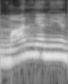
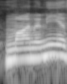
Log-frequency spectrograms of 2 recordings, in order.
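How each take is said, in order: First: मान्यनीय with an extra ya; wrong form. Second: माननीय said clearly as maan-nee-ya; correct form. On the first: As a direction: say मान्यनीय as the common mistake. (मान्यनीय गलत उच्चारण) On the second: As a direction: slowly spell out माननीय as the right word. (माननीय सही उच्चारण में) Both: Shown as a demonstration. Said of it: "मान्यनीय गलत हो जाता है".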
